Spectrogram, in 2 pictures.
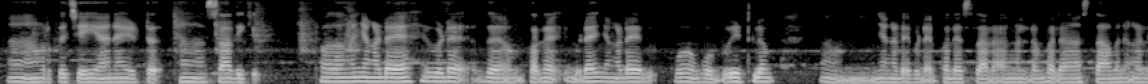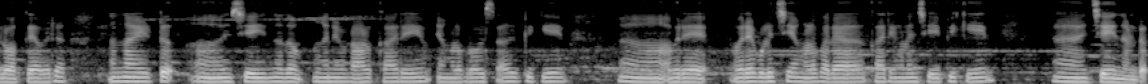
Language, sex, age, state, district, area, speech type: Malayalam, female, 45-60, Kerala, Pathanamthitta, rural, spontaneous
